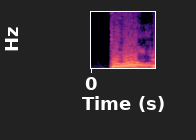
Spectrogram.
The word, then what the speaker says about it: Puyallup: Puyallup, Puyallup, Washington. Am I saying that right? Uh, pretty close. Okay. Puyallup. – Puyallup.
